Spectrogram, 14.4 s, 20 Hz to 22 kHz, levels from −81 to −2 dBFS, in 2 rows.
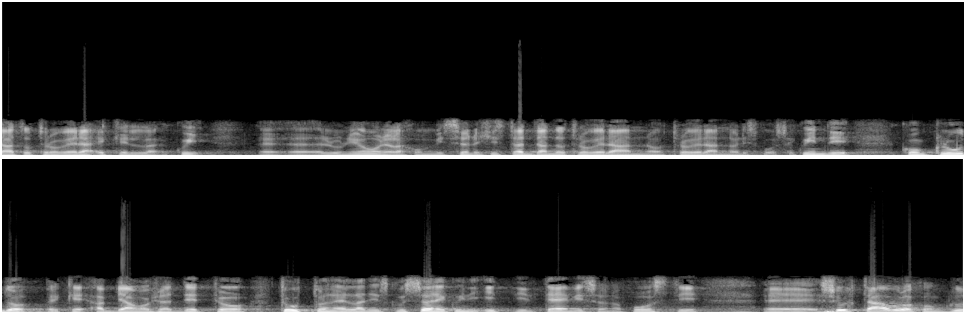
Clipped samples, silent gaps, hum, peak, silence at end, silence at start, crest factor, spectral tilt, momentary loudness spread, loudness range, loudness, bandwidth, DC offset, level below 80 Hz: under 0.1%; none; none; 0 dBFS; 0 s; 0 s; 16 dB; -8 dB/octave; 15 LU; 6 LU; -17 LUFS; 7.8 kHz; under 0.1%; -42 dBFS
